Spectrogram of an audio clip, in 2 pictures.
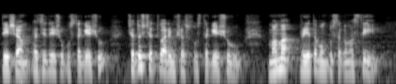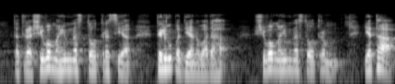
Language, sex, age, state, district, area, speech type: Sanskrit, male, 60+, Telangana, Peddapalli, urban, spontaneous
